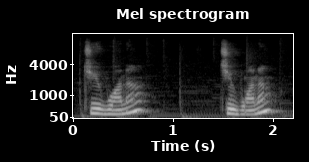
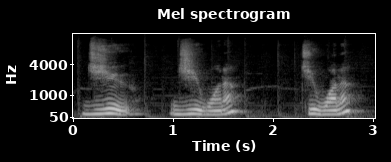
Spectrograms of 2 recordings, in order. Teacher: as the auxiliary verb do reduces down to just the D sound here we can also link it just like the other examples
